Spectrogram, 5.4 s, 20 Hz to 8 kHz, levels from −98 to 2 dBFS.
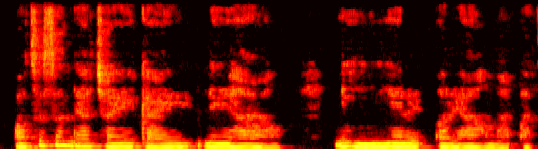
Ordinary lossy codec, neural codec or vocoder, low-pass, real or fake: none; codec, 16 kHz, 16 kbps, FreqCodec, larger model; none; fake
